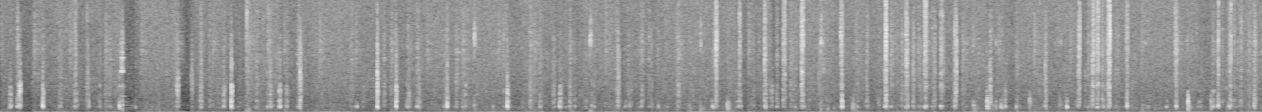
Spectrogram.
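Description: Chef's knife cutting red potatoes and carrots on a wooden cutting board: the blade knocks against the board two or three times a second, unevenly spaced.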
